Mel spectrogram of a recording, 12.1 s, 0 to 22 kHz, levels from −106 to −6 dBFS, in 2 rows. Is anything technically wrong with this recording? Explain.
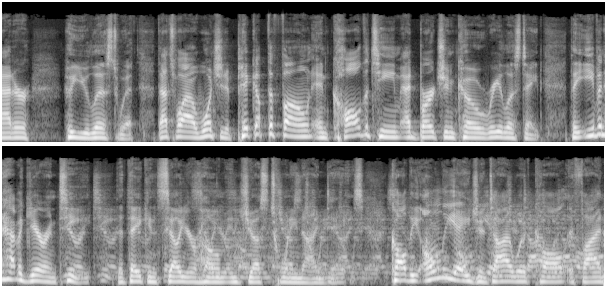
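Yes. From 6.62 s to the end, speech comes back roughly every 300 ms, peaking about 9 dB below the voice. This is feedback echo between two devices, where a nearby device replays this microphone's signal back into it.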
